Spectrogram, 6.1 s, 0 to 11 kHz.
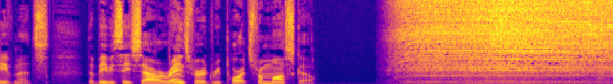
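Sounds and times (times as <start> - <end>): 
speech: 0.0 - 3.2, 3.8 - 4.2
power drill whirring, fixing metal plaque: 3.8 - 6.1.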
